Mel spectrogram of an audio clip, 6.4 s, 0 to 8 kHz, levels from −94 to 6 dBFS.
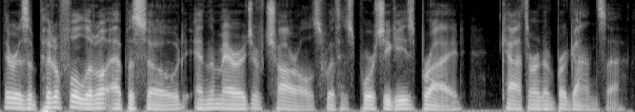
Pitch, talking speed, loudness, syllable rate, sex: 100 Hz, 170 wpm, -16 LUFS, 6.3 syllables/s, male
